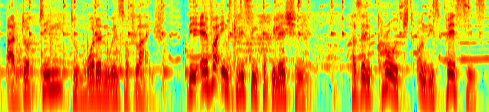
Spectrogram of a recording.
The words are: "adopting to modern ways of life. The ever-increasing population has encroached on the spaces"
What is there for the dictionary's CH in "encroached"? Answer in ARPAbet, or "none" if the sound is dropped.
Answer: CH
